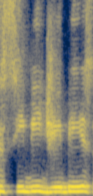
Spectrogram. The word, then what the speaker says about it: CBGBs: You went to CBGBs. Am I saying it right? – Yeah, you are.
